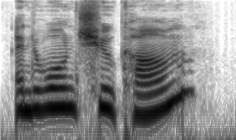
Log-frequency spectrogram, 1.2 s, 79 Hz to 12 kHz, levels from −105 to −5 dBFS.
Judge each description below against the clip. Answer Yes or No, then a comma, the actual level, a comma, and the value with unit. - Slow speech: No, fast, 205 wpm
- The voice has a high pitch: Yes, high, 240 Hz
